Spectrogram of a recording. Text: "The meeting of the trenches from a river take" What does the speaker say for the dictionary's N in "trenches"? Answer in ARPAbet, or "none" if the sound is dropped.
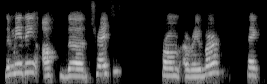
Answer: none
